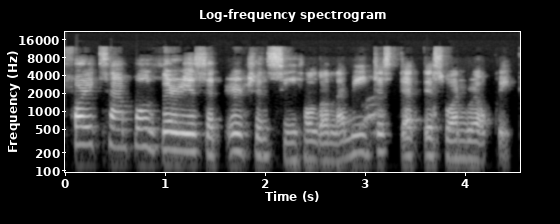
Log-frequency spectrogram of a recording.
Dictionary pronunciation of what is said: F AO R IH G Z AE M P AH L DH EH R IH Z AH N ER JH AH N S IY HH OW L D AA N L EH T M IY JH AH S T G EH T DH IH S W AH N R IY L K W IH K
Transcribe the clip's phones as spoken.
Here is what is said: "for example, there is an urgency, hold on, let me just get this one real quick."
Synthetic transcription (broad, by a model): F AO R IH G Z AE M P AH L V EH R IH S AH N ER JH AH N S IY HH OW L D AA N L EH T M IY JH AH S T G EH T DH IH S W AH N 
